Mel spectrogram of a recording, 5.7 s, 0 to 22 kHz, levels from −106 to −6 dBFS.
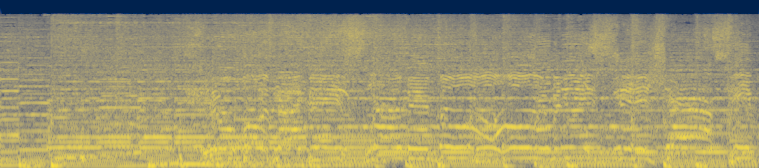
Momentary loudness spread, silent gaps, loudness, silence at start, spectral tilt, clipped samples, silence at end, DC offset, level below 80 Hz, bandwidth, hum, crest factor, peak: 3 LU; none; -13 LUFS; 0 s; -3.5 dB/octave; under 0.1%; 0 s; under 0.1%; -24 dBFS; 15.5 kHz; none; 12 dB; -2 dBFS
